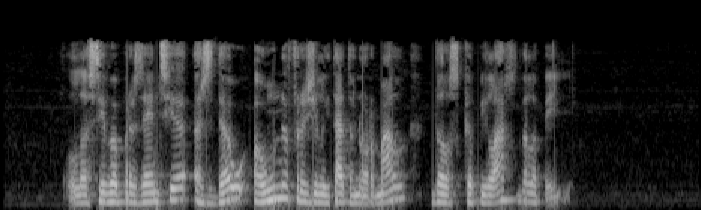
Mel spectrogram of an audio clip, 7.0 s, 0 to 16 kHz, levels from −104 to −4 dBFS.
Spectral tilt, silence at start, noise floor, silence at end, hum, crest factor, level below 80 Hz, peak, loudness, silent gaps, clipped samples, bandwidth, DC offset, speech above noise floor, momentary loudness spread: -4.5 dB/octave; 0.65 s; -83 dBFS; 1.4 s; none; 18 dB; -68 dBFS; -18 dBFS; -35 LUFS; none; under 0.1%; 8 kHz; under 0.1%; 48 dB; 12 LU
